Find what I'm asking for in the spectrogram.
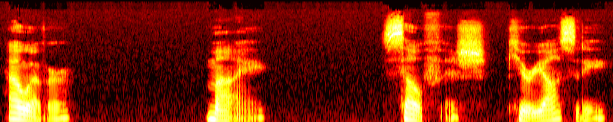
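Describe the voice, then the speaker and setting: Slow, creaky, menacing demon acted out by a performer. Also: medium pitch, no echo, full character voice. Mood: taunting, curious. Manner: slow, deliberate, condescending, pausing often. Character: sardonic, menacing demon weighing a summoner's revenge plea. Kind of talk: dramatic ASMR roleplay monologue.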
